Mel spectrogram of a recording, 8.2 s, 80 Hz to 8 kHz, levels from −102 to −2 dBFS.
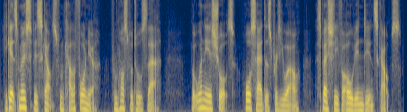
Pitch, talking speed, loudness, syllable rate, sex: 130 Hz, 190 wpm, -20 LUFS, 5.7 syllables/s, male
